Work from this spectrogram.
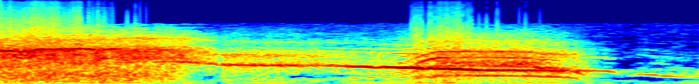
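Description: Several people scream loudly together in a radio drama as an insect flies at them, a long shrill chorus that dips, then swells again into another frantic shriek before trailing off.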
